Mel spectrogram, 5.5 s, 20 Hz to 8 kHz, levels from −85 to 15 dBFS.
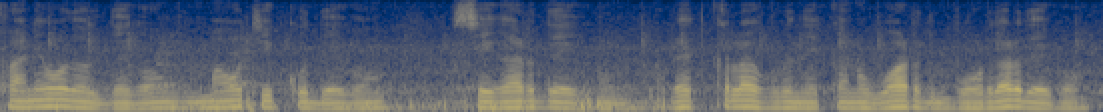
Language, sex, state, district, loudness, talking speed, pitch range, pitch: Chakma, male, Tripura, Unakoti, -20 LUFS, 150 wpm, 100-120 Hz, 110 Hz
